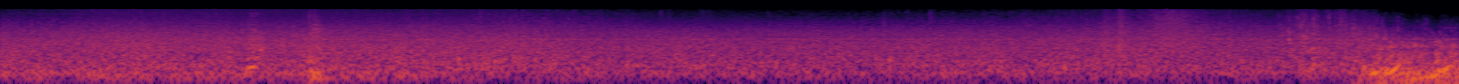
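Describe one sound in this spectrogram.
Water rushes and splashes steadily.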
